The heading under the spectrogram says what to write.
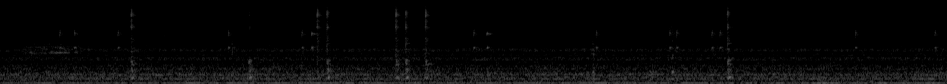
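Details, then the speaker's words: Korad KA3305D dual 30V 5A bench power supply, channel 1 with no load: relays audibly click on and off, switching at about 6V, 11.5V and 22.5V; channel 2 failed while charging a 12V lead-acid battery at 14V 2A, cause unconfirmed. "i don't know if you can hear that on there the relays are switching it off and on and they generally click in at about six volts 11 and a half and then 22.5"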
